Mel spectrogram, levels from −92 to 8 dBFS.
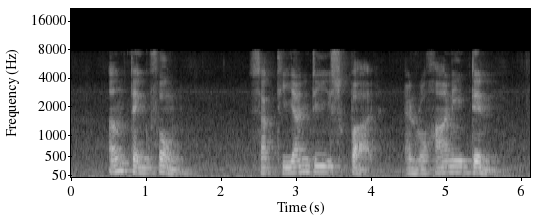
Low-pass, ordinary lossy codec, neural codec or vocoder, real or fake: none; none; none; real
